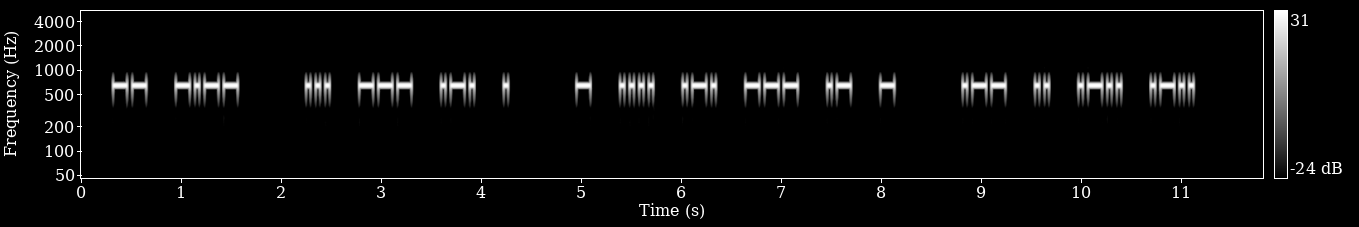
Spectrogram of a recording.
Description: Morse code, heard as a keyed tone, about 25 wpm, spaced as for 18 wpm, 650 Hz. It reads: MY SORE THROAT WILL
